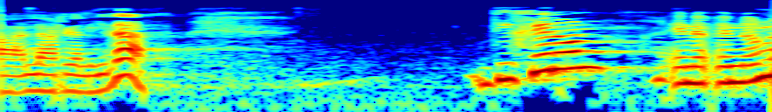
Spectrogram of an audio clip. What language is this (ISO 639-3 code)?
spa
